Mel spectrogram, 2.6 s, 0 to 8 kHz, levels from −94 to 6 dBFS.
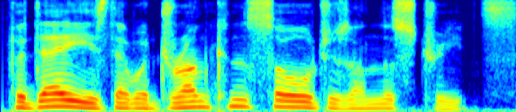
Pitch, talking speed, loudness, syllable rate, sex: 135 Hz, 210 wpm, -17 LUFS, 5.1 syllables/s, male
